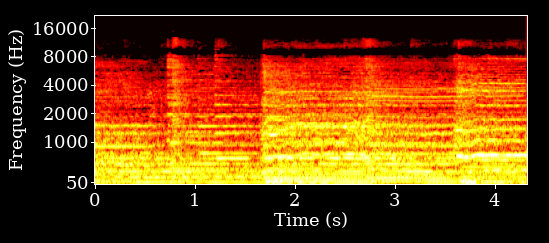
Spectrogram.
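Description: Live band music with singing, heard from high up in a stadium's stands, a full choral sound of voices over the instruments.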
